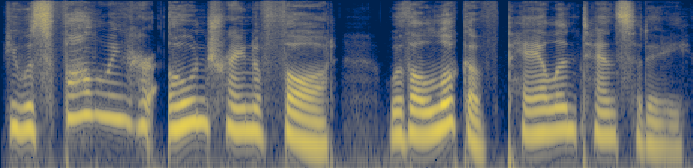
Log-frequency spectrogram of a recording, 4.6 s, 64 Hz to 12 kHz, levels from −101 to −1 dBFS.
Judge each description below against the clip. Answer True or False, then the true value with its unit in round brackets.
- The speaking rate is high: False (180 wpm)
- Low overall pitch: False (205 Hz)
